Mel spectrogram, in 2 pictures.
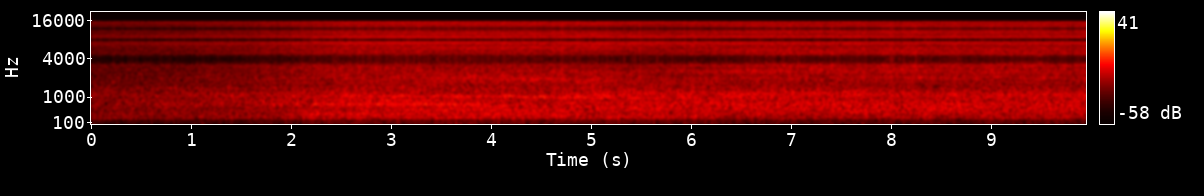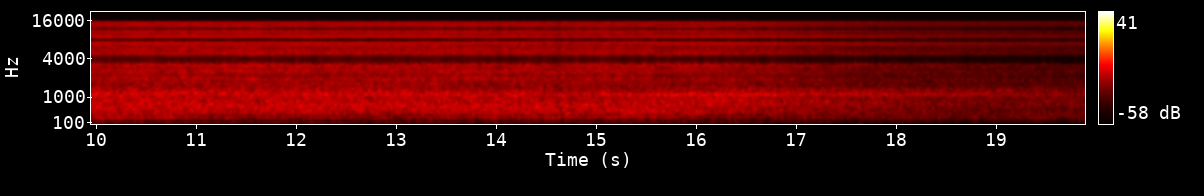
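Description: A train's steady running noise that swells over about two seconds, holds, then fades away over the last few seconds, as a train moving past a station platform would.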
